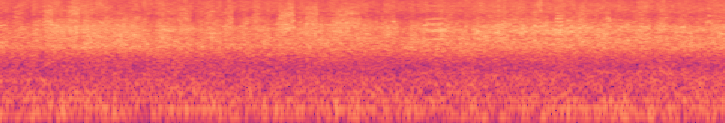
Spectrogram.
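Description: A large flock of gulls calling all at once, a dense continuous chatter of overlapping cries, over a steady low rumble.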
